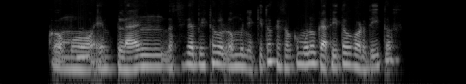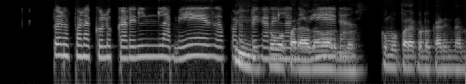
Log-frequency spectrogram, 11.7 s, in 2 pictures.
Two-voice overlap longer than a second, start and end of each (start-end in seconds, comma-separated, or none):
8.7-10.3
